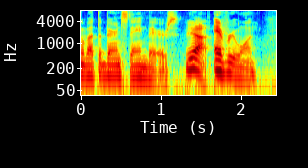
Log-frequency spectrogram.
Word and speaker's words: Berenstain: again and see if they just say it Berenstein Bears, even though it's pronounced or spelled Stain. Well, it's the accents. It's because somebody sent us a link, and it does sound like they're saying Berenstain Bears.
